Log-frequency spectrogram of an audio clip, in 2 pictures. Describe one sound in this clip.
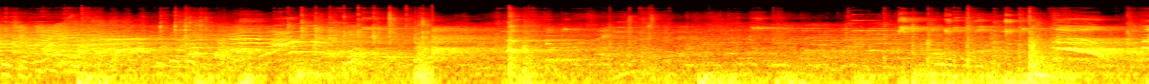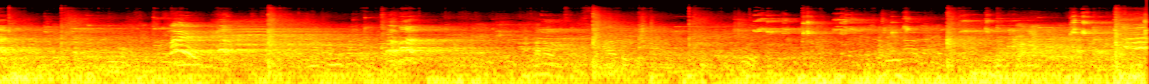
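Young men and women call out and chat in a large echoing hall.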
